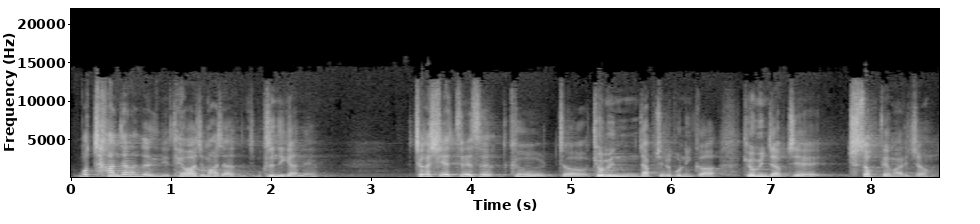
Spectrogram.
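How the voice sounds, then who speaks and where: High-voiced man giving a church seminar. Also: normal speed. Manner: asks the audience questions and acts out spouses' lines. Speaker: marriage seminar speaker at a church. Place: church hall before an audience.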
